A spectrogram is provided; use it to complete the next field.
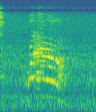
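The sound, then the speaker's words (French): A black cat gives a single short meow that rises and falls over about half a second, clear, against a quiet background hiss with no talking. “il a fait miaou, il a dit ouais c'est bon”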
